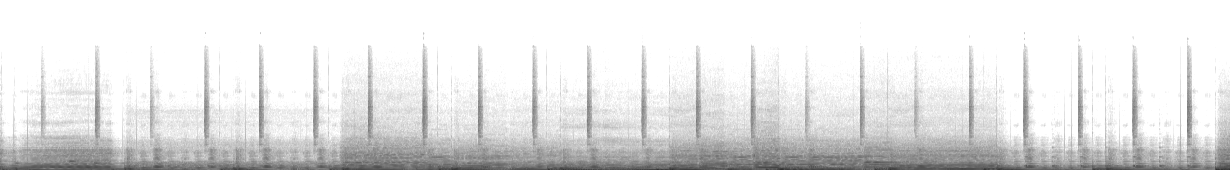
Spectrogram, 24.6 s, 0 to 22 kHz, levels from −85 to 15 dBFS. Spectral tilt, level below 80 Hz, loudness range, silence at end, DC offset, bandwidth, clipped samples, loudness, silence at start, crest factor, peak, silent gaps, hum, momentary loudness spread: -7.5 dB/octave; -26 dBFS; 5 LU; 0 s; under 0.1%; 13.5 kHz; under 0.1%; -18 LUFS; 0 s; 16 dB; 0 dBFS; none; none; 11 LU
